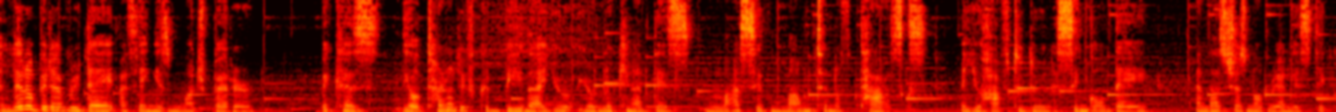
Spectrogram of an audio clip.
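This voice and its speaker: A woman at a moderate pace over background music. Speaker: journaling content creator. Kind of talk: casual talk to camera.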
